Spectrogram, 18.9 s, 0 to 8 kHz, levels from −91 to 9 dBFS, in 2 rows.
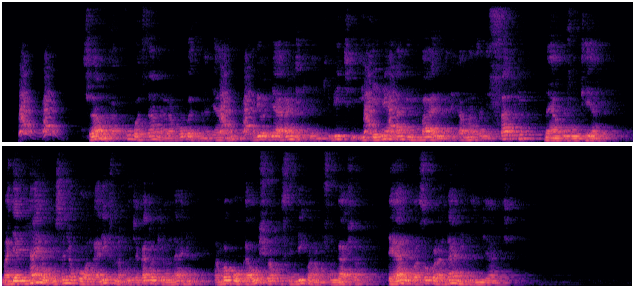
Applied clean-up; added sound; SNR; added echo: none; Bark; 12 dB; reverberation time 0.8 s.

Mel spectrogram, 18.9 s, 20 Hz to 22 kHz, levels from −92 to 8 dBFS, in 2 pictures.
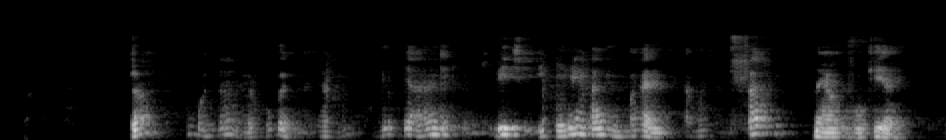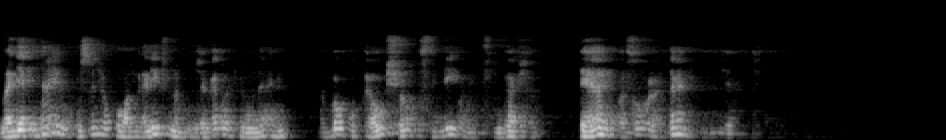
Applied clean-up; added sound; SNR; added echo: neural mask model DeepFilterNet 3.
